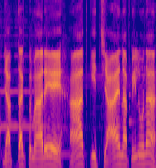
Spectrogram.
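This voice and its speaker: A man's voice: a little high, a little slow, a bit bright, faint music behind, pitched above the performer's own voice. A man voicing an enthusiastic, admiring village customer in a cartoon, with an effusive manner. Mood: delighted.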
